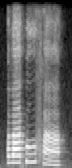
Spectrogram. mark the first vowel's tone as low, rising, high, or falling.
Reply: high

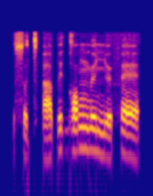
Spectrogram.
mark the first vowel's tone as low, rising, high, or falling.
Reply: low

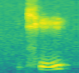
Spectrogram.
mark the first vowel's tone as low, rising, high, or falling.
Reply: rising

